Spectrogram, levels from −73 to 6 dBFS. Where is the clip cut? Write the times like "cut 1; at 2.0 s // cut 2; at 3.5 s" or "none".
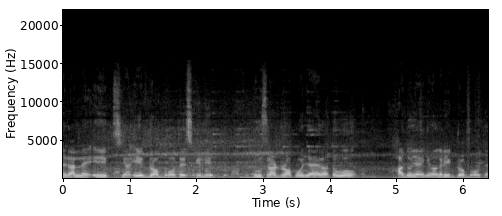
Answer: none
